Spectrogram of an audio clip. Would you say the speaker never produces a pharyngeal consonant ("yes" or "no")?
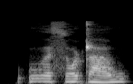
yes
